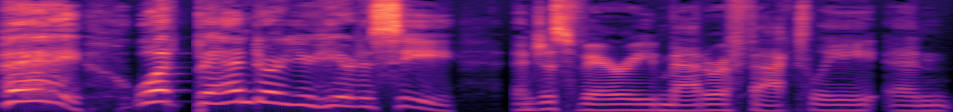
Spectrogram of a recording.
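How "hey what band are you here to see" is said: put-on yelling shout, higher and louder. Retelling the drummer calling out a van window: imitating someone yelling. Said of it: "yells at this queue of people".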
